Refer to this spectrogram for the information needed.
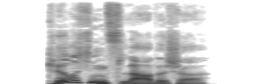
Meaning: inflection of kirchenslawisch: 1. strong/mixed nominative masculine singular 2. strong genitive/dative feminine singular 3. strong genitive plural
- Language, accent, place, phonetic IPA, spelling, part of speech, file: German, Germany, Berlin, [ˈkɪʁçn̩ˌslaːvɪʃɐ], kirchenslawischer, adjective, De-kirchenslawischer.ogg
